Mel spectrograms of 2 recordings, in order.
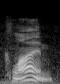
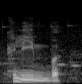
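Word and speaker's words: climb: вам банк следующее слово клайм взбираться карабкаться flymo последние by в этом слове тоже не произносится флаем например взбираться по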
